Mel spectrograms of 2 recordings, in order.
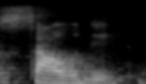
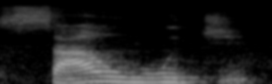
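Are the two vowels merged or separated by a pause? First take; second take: merged; separated. First: The two vowels run together without a break. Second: A small pause separates the two vowels. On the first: The speaker calls it wrong. "Eu não falo saúde" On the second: The speaker calls it right. "eu falo saúde. Eu tenho uma pausa"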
